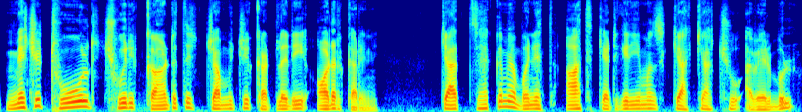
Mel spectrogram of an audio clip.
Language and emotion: Kashmiri, neutral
